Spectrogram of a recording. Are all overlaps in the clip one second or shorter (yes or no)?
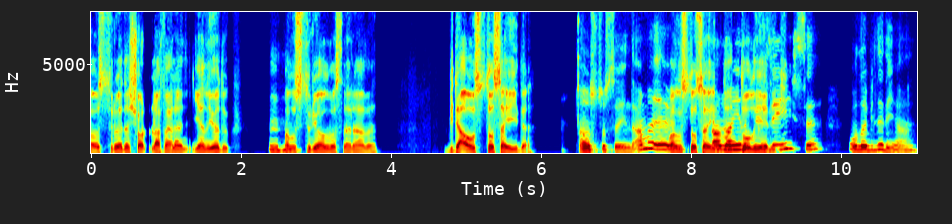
no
